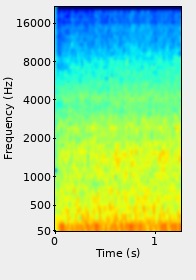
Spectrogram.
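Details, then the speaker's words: 2004 GMC 3500 Duramax diesel pickup, started to check transmission fluid level: deep, even diesel clatter holding a steady low idle right after an easy start, no knocks or misses; healthy idle. "start it up and see where the level's at all right this thing usually starts up super easy"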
